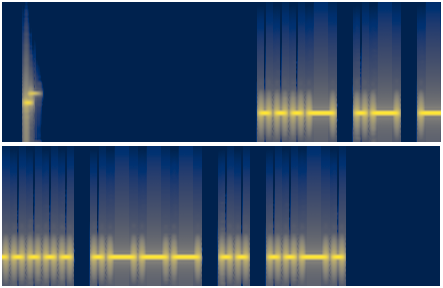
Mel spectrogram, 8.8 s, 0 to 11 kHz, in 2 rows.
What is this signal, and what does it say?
Morse code, heard as a keyed tone, about 15 wpm, 700 Hz. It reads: VA6JIF
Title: DXCC-100 Call Signs - 6 Characters - Repeated 3x - 15wpm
